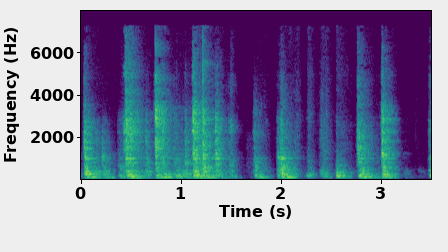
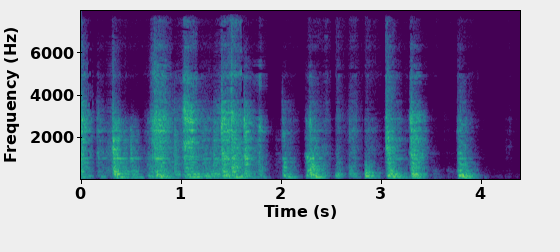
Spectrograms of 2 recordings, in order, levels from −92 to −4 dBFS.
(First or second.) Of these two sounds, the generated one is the second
